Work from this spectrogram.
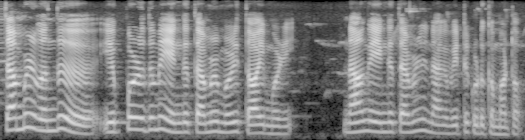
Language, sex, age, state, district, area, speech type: Tamil, female, 60+, Tamil Nadu, Kallakurichi, urban, spontaneous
